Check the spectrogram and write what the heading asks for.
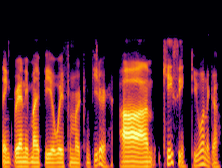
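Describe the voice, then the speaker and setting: A man with a low, gravelly voice moderating a panel over a video call. He talks in a friendly, hesitant way with plenty of fillers. The audio is dry and a little muffled. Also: quick pace, a bit bright, no room sound.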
